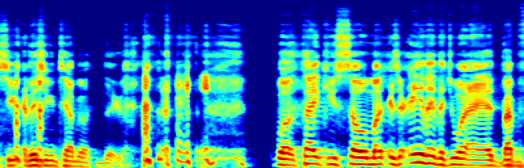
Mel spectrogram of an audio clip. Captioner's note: laughing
